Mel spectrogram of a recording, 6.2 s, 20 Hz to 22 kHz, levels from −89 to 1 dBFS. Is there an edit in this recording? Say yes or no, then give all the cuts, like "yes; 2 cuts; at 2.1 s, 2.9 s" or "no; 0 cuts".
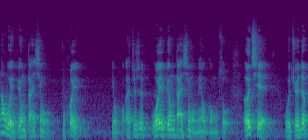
no; 0 cuts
